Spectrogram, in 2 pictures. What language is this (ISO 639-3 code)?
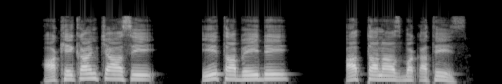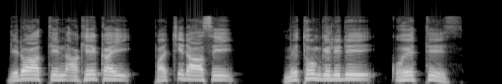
gmv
